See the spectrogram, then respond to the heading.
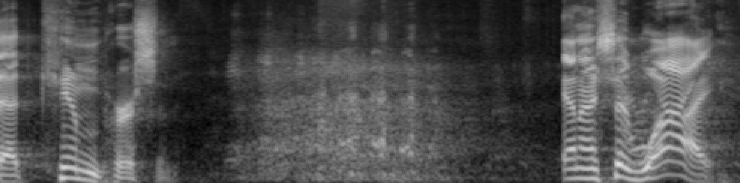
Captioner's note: audience laughing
